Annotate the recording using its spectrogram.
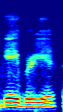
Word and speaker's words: Gabriel: It seems like, to a degree, we're starting to get that now with yourself, and I believe, the linebacker, Gaboyer, I believe his last name is. I'm going to butcher that last name. – Yeah. Makai Gabriel. – Yep. There you go.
